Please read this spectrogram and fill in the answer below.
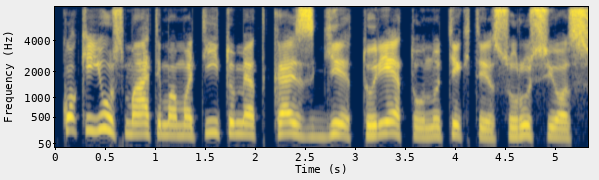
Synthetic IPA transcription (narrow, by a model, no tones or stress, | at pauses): koːkʲɪjuːsmɑːt̪ʲiːmɐmɐt̪ʲiːt̪ʊmʲeːt̪kɐsɡʲɪt̪ʊɾʲeːt̪uːnʊt̪ʲɪkt̪ʲɪsʊɾʊsʲɪjoːs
